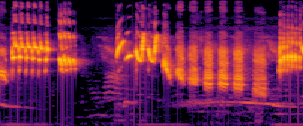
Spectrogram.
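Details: Asian pied starling song used to get other birds to sing along: clear chattering bursts of rapid repeated notes, a gap, then a sweeping whistle and a run of pulsed harsh notes, ending in fast buzzy chatter.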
